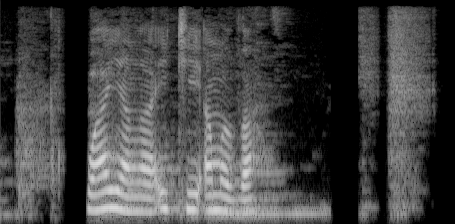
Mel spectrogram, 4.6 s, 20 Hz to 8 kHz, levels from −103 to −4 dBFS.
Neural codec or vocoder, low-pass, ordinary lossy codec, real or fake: none; 7.2 kHz; MP3, 64 kbps; real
